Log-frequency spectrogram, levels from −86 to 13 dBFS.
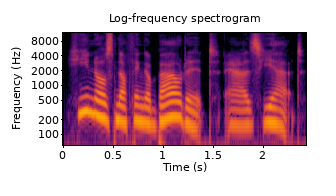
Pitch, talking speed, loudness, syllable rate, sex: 190 Hz, 150 wpm, -16 LUFS, 3.9 syllables/s, female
